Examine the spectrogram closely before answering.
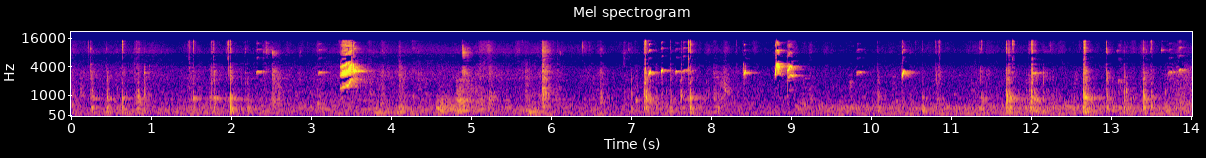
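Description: Caged European goldfinch giving scattered short chirps, the loudest about three and a half seconds in and a cluster between seven and nine seconds, among faint clicks.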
